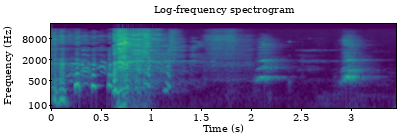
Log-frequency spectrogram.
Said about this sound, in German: Ähm, ja, oh, wieder mit Hundegebell. Ja, da war eben schon da.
